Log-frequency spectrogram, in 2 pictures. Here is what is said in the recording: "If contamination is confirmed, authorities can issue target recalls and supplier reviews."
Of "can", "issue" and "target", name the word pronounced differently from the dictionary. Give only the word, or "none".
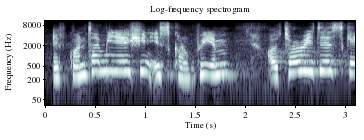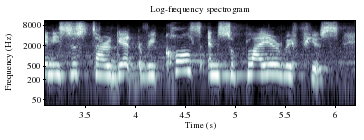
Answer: issue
